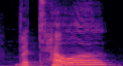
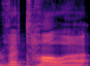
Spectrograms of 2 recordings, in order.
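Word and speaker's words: Vetala: are going to accept patella or vittala I keep mispronouncing as it turns out I didn't notice there's an A in the middle but vittala was more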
